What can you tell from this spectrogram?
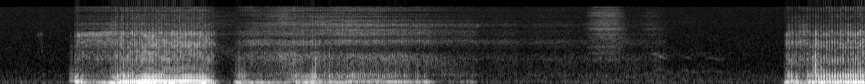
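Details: Barty, a dog sound asleep and comfortable: two loud, deep, rumbling snoring breaths separated by quiet pauses; snoring.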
